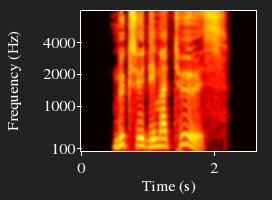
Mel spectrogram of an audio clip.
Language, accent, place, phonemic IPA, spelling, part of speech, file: German, Germany, Berlin, /mʏksødemaˈtøːs/, myxödematös, adjective, De-myxödematös.ogg
- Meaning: myxedematous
